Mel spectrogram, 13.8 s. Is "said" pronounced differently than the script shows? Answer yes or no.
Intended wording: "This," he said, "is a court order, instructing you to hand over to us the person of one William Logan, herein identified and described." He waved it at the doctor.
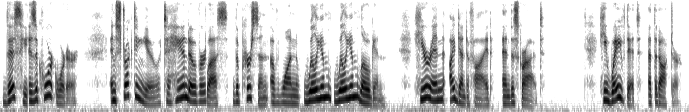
yes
